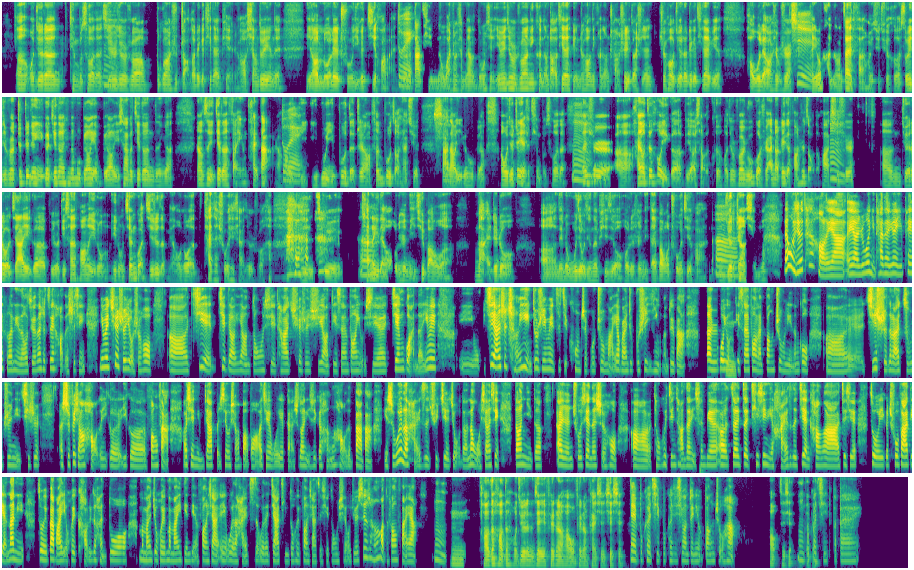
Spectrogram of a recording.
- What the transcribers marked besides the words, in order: tapping; teeth sucking; teeth sucking; other background noise; chuckle; laughing while speaking: "一下儿，就是说"; chuckle
- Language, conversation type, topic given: Chinese, advice, 我该如何找出让自己反复养成坏习惯的触发点？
